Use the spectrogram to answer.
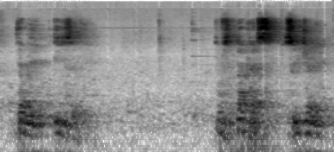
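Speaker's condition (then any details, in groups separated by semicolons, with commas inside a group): No condition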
